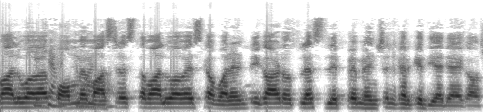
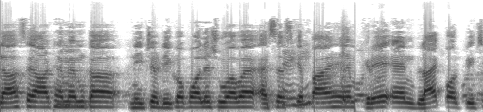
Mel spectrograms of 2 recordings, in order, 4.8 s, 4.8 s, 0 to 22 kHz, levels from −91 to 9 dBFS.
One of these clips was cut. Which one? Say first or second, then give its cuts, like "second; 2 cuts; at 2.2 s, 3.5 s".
second; 1 cut; at 3.6 s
